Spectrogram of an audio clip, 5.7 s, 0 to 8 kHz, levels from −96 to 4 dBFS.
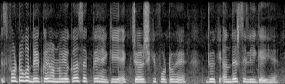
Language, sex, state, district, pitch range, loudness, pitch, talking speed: Hindi, female, Mizoram, Aizawl, 230-270 Hz, -14 LUFS, 245 Hz, 240 wpm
